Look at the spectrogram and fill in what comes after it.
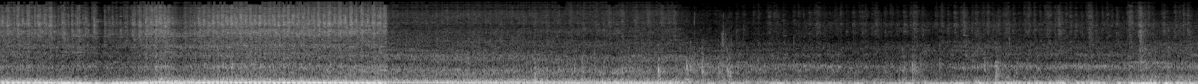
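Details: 1975 Chevrolet C10 under rebuild, after reconnecting the vacuum advance line that had been unplugged and causing backfires. Steady low idle rumble with even firing and no pops or backfires through the exhaust. Runs right.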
